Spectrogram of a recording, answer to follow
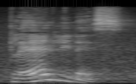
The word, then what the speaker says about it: cleanliness: is no longer clean it is now cleanliness phonetics will tell us can you hear that cleanliness and in the states cleanliness the same cleanliness so there is no cleaning it changes the sound because of the two suffixes we have added at the end of clean so this is about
